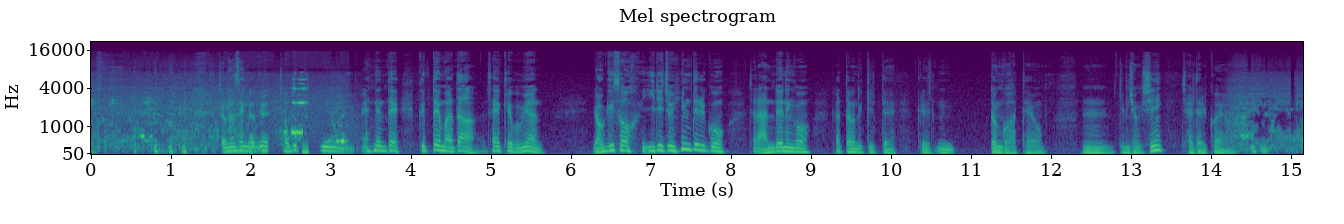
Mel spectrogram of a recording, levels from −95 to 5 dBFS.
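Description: From 0.0 to 1.62 s a faint second voice sits well beneath the talker. This is the other side's voice leaking through, likely loudspeaker echo the canceller failed to remove. From 1.79 to 3.35 s that voice returns slightly louder than the talker. Inside that stretch, from 2.61 to 2.94 s the talker drops sharply for a fraction of a second, and from 3.31 to 3.4 s it dips more shallowly. This is speech suppressed in double talk, likely the canceller turning everything down while both sides spoke. From 14.19 s to the end the leaking voice comes back, somewhat quieter than the talker, likely the same uncancelled echo.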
